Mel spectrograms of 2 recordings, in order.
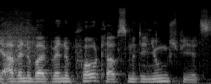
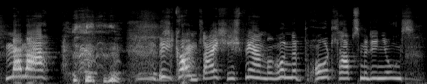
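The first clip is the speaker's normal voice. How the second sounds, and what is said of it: Pubescent teenage boy voice. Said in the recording (German): “du musst es mit so einer pubertären Stimme sagen”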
